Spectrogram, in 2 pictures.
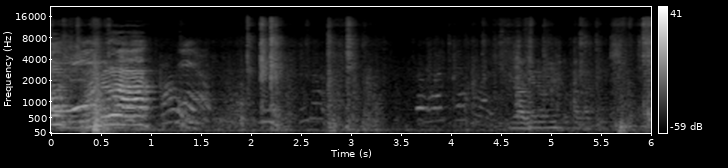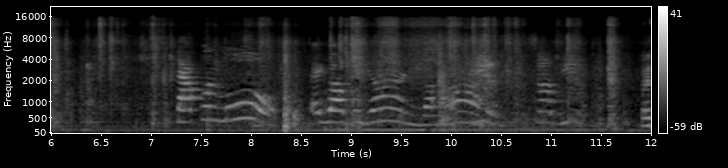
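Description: Young children's voices chattering and calling out while playing, with a few sharp clicks in between.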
